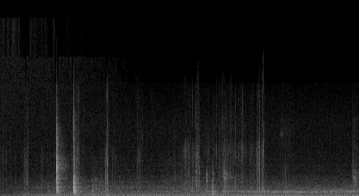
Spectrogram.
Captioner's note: record player clicks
